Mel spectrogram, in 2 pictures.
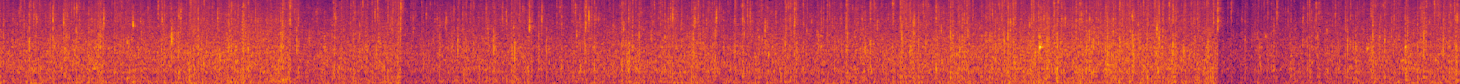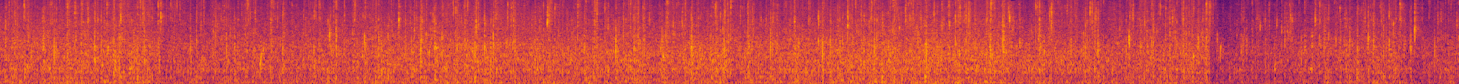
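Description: Steady rain: a dense hiss of countless drops pattering. It eases briefly about twelve seconds in and again near the end.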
